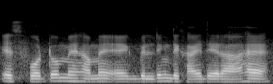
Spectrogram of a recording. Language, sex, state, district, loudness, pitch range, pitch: Hindi, male, Arunachal Pradesh, Lower Dibang Valley, -17 LUFS, 130-140 Hz, 135 Hz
